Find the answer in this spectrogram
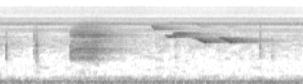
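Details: Drongo calling during bird luring: a harsh, buzzy burst followed by a thin, high whistle that slides gently downward and fades, over a steady low rumble of background noise.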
